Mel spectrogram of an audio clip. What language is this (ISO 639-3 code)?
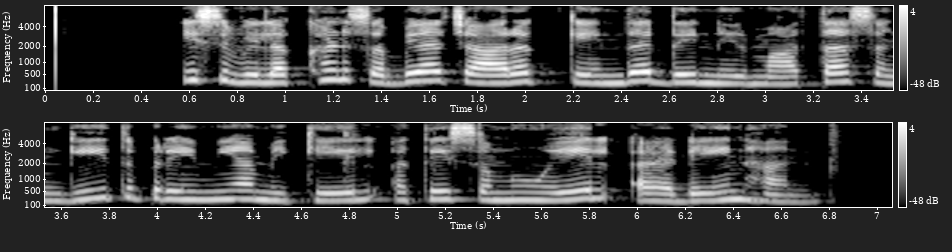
pan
